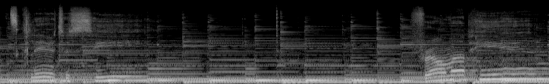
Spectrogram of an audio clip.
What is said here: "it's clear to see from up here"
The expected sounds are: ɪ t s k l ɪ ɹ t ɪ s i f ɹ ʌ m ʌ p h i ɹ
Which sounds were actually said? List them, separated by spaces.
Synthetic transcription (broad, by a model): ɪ t s k l ɪ ɹ t ɪ s i f ɹ ʌ m ʌ p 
